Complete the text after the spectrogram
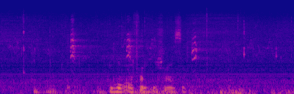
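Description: Small birds chirp near the water.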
